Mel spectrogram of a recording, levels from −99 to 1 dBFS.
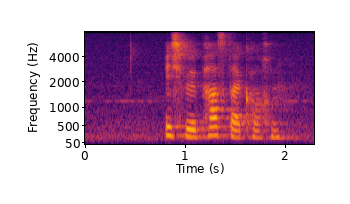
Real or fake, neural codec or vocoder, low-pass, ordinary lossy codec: real; none; none; none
